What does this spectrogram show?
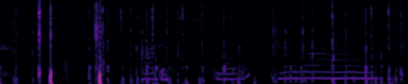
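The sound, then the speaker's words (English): Rapid, forceful typing on a laptop keyboard while looking up a verse, a dense run of sharp clicks, with someone talking over the second half. “Um, I looked up this verse on my laptop and I was also recording on my laptop and I did not know you could hear me aggressively typing.”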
